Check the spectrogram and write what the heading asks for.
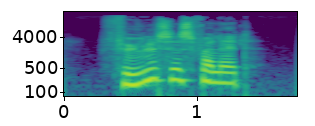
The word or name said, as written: følelsesforladt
